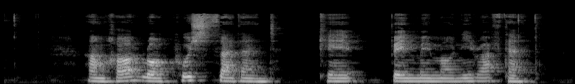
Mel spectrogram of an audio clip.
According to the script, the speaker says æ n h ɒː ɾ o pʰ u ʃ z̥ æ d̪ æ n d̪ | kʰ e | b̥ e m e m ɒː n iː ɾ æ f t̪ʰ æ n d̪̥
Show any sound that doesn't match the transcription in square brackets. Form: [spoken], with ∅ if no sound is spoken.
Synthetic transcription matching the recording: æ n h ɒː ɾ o pʰ u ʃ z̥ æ d̪ æ n d̪ | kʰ e | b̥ e m e m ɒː n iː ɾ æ f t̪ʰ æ n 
